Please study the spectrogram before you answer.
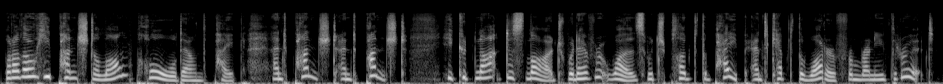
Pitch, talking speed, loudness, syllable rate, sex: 260 Hz, 210 wpm, -19 LUFS, 5.2 syllables/s, female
